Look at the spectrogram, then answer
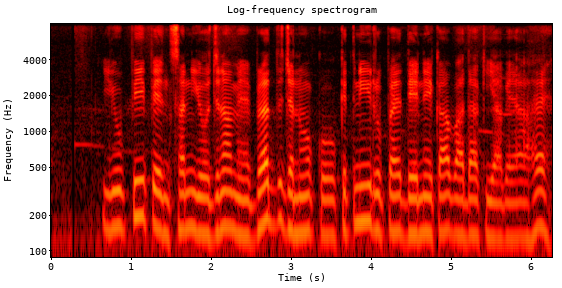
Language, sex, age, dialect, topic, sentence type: Hindi, male, 25-30, Awadhi Bundeli, banking, question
